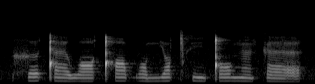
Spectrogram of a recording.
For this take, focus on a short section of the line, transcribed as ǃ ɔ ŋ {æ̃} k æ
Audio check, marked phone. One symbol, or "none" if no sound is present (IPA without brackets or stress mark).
æ̃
